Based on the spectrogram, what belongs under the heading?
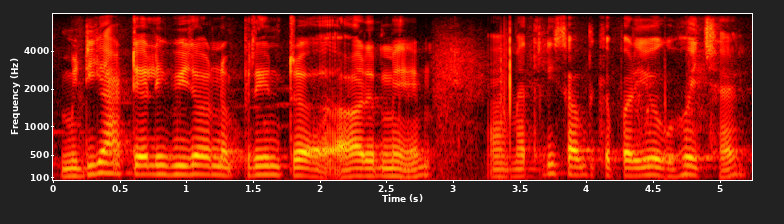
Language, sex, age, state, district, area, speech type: Maithili, male, 18-30, Bihar, Samastipur, urban, spontaneous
